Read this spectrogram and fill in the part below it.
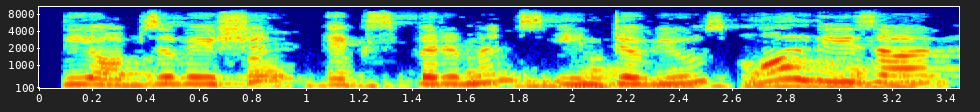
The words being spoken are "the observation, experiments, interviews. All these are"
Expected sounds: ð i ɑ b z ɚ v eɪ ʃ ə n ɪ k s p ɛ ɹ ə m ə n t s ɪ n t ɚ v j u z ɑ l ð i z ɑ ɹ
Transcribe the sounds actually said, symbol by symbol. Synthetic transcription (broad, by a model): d i ɑ b z ɚ v eɪ ʃ ə n ɪ k s p ɛ ɹ ə m ə n t s ɪ n t ɚ v j u z ɑ l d i z ɑ ɹ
